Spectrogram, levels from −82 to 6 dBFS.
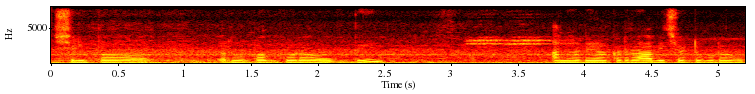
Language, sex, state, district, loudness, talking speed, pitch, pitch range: Telugu, female, Andhra Pradesh, Guntur, -17 LUFS, 115 wpm, 210 Hz, 200-215 Hz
